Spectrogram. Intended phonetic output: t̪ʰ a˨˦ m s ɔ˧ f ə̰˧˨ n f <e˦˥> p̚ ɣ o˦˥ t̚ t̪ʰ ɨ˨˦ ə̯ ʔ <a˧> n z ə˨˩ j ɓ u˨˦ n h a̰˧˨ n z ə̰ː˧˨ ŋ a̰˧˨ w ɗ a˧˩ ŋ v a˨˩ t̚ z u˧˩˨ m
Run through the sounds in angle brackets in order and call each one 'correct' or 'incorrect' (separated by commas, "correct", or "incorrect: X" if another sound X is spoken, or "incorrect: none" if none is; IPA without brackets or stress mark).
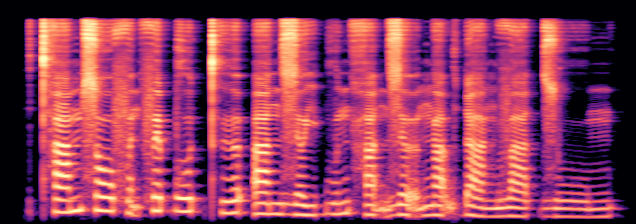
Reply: incorrect: ɛ˦˥, correct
